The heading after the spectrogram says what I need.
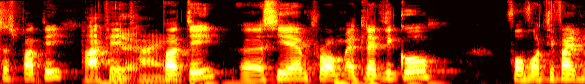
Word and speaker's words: Partey: You pronounce as Partey? Partey, CM from Atletico for 45 million.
